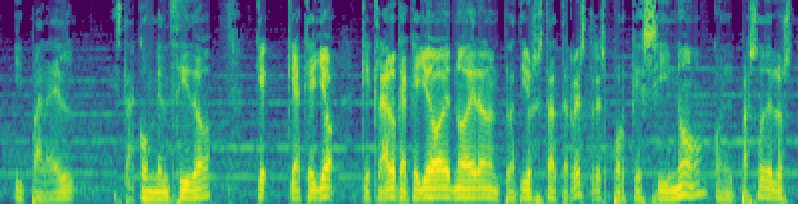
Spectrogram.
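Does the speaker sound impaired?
No.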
